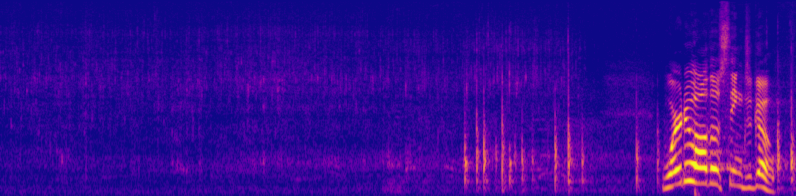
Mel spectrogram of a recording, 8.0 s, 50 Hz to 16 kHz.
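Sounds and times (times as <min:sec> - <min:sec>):
water pouring until it overflows: 0:00.0 - 0:05.9
speech: 0:06.6 - 0:07.9.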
